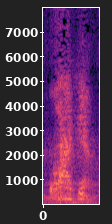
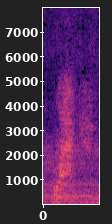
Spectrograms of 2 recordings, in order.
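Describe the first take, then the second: First: Softer, hushed Quiet. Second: Quiet whispered, no voice. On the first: Vlogger hushing herself, soft Quiet. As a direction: say Quiet softly, still voiced. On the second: Vlogger hushing herself, whispered Quiet. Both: Shown as a demonstration.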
